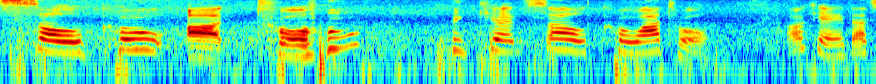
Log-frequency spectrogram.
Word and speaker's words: Quetzalcoatl: coach rule kids so cool octo who the Quetzalcoatl okay that's how you say it was the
